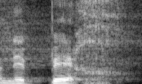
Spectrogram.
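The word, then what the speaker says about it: נפש: Digo, por favor, esta palabra alma en el original hebreo es la palabra nepes. Apúntala como suena nepesh con sh se pronuncia nepej.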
